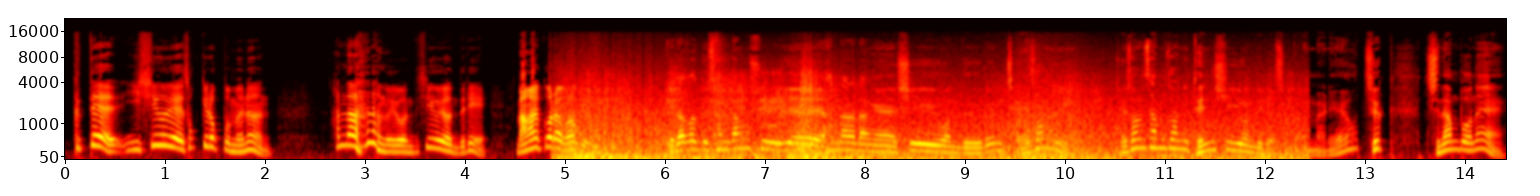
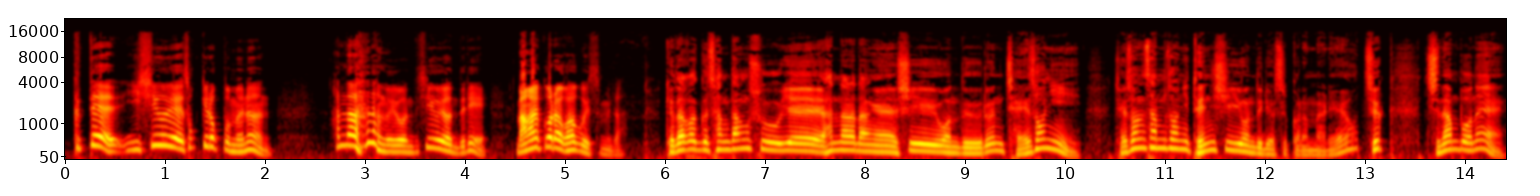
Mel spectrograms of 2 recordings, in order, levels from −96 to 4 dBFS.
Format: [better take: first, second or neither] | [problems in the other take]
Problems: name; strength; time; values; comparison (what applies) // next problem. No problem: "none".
second | wind noise on the microphone; heavy; from 5 to 12 s; 6 dB below the speech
